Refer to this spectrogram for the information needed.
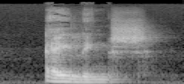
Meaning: hastily
- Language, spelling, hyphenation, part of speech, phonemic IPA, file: Dutch, ijlings, ij‧lings, adverb, /ˈɛi̯.lɪŋs/, Nl-ijlings.ogg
